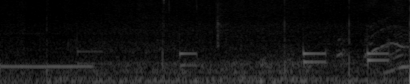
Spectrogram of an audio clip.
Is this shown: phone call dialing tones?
yes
